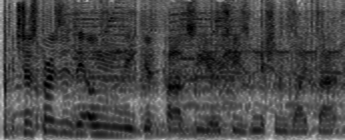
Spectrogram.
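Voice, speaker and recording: A man's voice: medium pitch, lively intonation, fairly quick, rough recording. A man giving casual live commentary on a video game, explaining things in a hesitant, chuckly way. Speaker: speedrun commentator. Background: game music behind the voice.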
